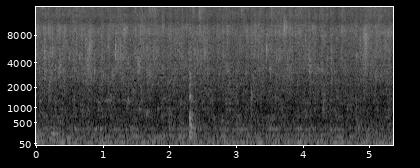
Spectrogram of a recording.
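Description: Fluid from a Volvo double-decker bus engine draining steadily out onto the floor, a continuous running-water sound. A single knock about two seconds in.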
